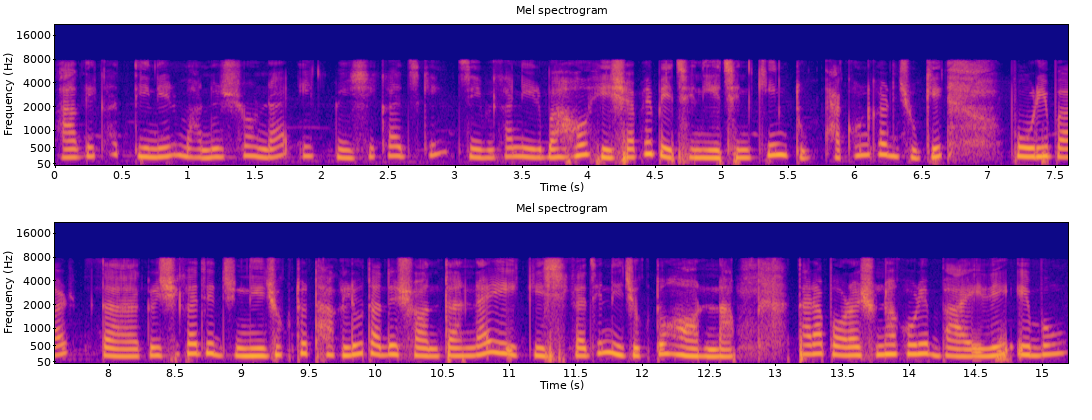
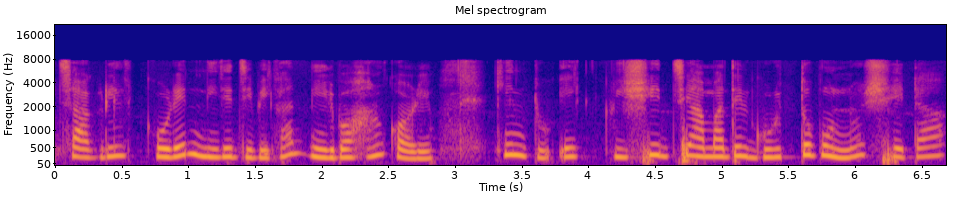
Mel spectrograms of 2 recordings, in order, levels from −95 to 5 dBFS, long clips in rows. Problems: none marked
